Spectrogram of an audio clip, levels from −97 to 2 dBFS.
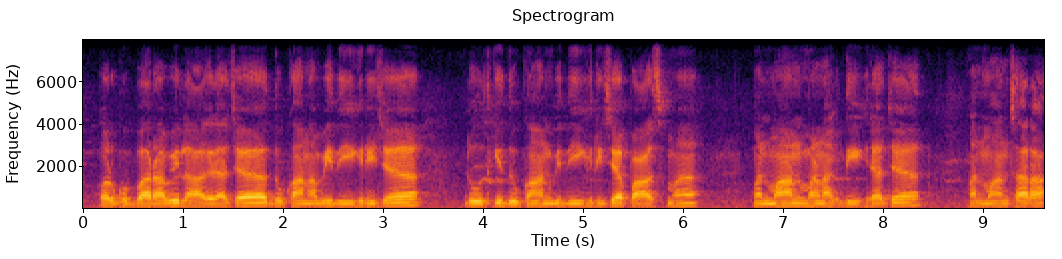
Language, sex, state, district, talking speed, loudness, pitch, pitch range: Marwari, male, Rajasthan, Nagaur, 170 wpm, -16 LUFS, 120 Hz, 115-130 Hz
